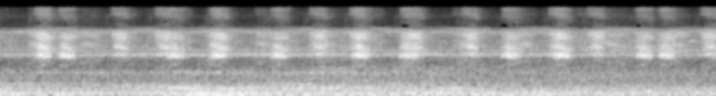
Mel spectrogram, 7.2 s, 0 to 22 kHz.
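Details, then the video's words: Nighttime woodland crickets, captured September 2, 2023 with a Samsung Galaxy S22 Ultra and Shure MV88+ stereo mic; rhythmic shrill chirps recurring roughly every half second above a continuous high hiss and faint low hum. "Crickets in the woods at night"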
